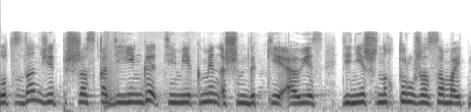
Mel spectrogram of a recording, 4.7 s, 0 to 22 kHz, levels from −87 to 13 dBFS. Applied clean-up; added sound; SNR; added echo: none; Fart; 19 dB; none.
